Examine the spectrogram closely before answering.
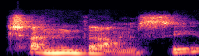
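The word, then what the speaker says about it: छन्दांसि: The second line, the chandamsi, the cha is the second letter in the cha varga, so it has to be aspirated.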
